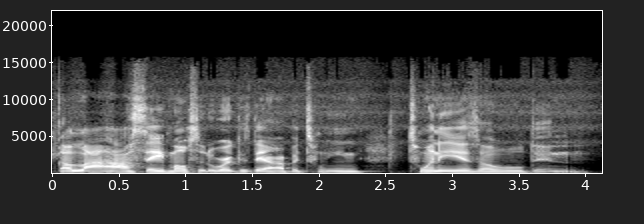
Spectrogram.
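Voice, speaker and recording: A young woman with a New York accent and a deep, strong voice, talking bluntly in street slang as a guest in a podcast studio. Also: normal speed. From New York City. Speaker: battle rapper guest. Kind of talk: casual interview chat. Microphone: studio mic on boom arm, headphones.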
